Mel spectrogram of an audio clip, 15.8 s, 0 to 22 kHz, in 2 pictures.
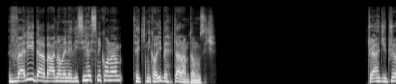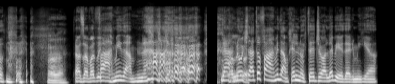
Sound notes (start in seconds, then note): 10.8 laughs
